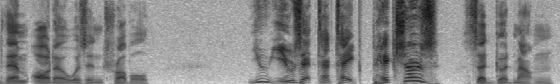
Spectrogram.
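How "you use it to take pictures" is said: dwarf voice. A narrator's reading. Goodmountain voiced.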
